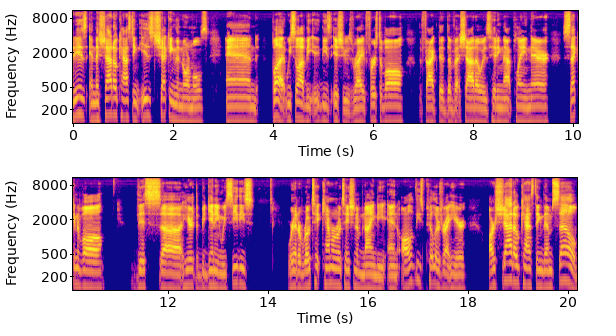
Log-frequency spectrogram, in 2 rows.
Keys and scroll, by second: 4.7-7.5 typing, 8.6-13.7 typing.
